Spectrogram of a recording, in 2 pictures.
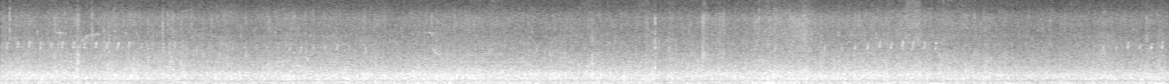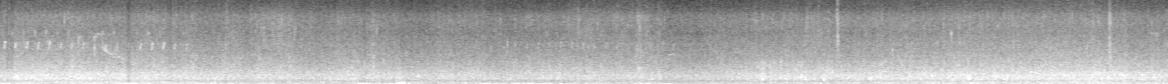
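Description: Steady rushing of flowing river water. Irregular low rumbles and thumps come and go from about twelve to twenty-four seconds in.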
